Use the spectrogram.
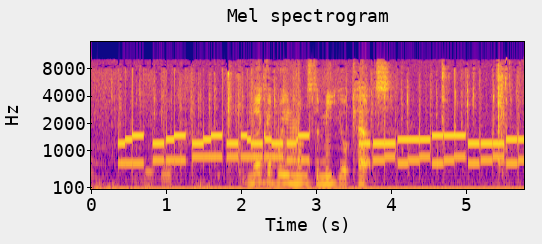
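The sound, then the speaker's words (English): A rapid run of telephone touch-tone beeps, played as a tone break, steps up and down in pitch like a little tune. A voice speaks briefly over the middle before the tones resume. “You enjoyed the tone break?”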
